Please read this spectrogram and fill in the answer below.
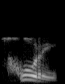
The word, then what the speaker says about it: Khoury: The real Israeli Middle Eastern way, it's Khoury, but you'll be fine with Khoury.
